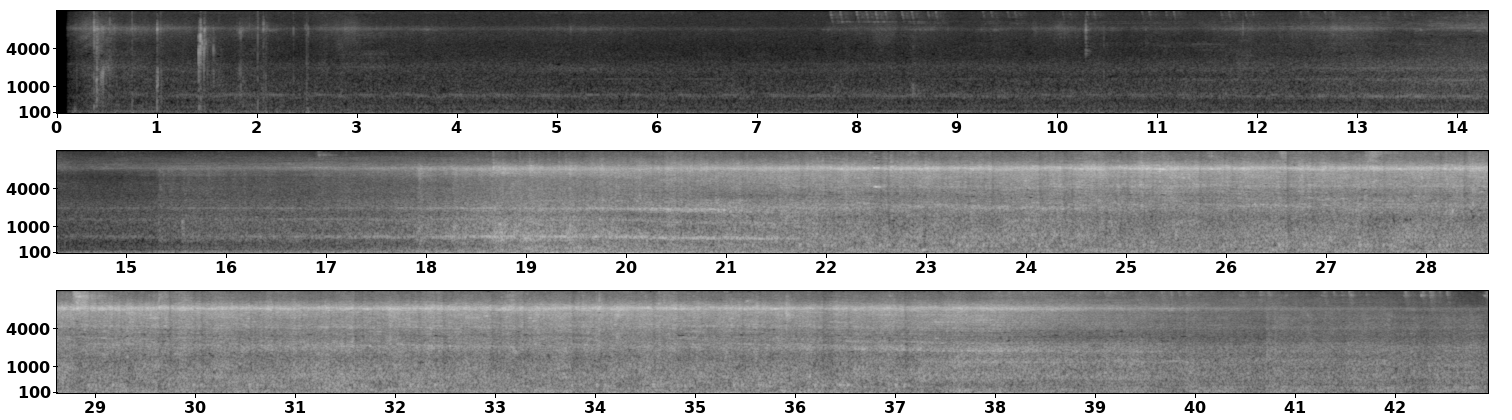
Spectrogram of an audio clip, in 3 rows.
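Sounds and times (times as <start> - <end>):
electric locomotive passing: 0.4 - 42.9.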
